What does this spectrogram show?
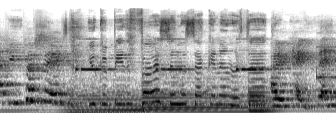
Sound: alarm beeping

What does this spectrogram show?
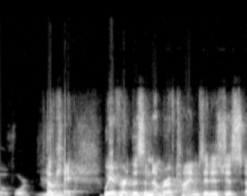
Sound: chuckles

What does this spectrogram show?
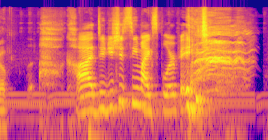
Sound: sighs; laughs

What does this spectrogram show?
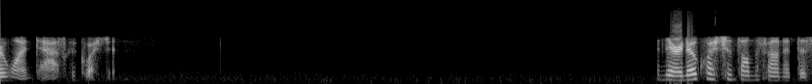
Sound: pause

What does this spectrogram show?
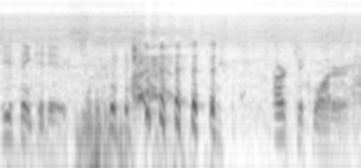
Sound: laughing

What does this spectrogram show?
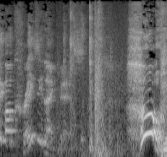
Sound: door thuds

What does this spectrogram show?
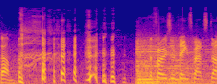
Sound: laughs

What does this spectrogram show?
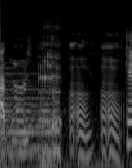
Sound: belching

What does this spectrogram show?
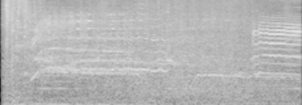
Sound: both screaming

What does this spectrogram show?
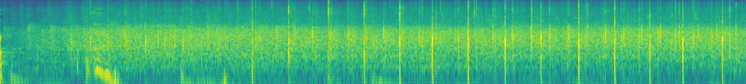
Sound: applause

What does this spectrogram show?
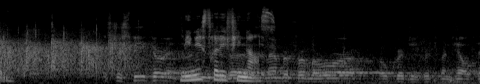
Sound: applause

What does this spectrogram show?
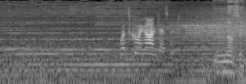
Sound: Lucy through radio

